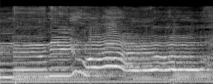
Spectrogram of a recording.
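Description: A man singing a slow ballad over a recorded instrumental backing track. About a second in, his voice slides up and holds a wavering note.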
